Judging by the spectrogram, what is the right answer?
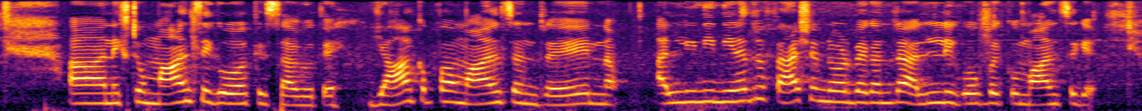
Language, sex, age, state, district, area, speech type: Kannada, female, 18-30, Karnataka, Davanagere, rural, spontaneous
